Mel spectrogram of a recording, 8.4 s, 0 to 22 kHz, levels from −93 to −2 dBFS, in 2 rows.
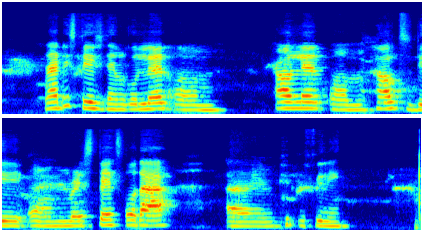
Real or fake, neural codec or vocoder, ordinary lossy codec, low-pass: fake; codec, 32 kHz, 1.9 kbps, SNAC; MP3, 96 kbps; 14.4 kHz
